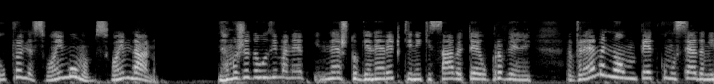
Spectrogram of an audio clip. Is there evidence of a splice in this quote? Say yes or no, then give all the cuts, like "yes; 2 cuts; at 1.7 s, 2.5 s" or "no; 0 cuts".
no; 0 cuts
